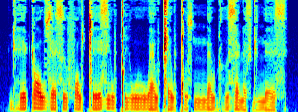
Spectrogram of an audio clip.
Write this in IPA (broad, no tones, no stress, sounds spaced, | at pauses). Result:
ɖʱ e ʈ ɔ w z ɛ s ɯ f ɔ w ǀ e z i w ǃ i w u w æ w ǁ ɛ w ǃ u s nː æ w ɖʱ ɯ z æ ɳ æ s ɖ e n ɛ s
